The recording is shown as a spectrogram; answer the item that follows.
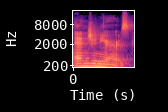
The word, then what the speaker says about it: engineer: chemical engineers or mechanical engineers Engineer the stress is on the last syllable here, which is rare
